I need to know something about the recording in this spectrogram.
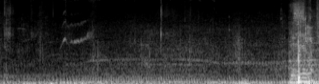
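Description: Steady low rumble of wind and handling noise on a hand-held action camera carried while walking, with a few small clicks and a faint short rising chirp about a second in.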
